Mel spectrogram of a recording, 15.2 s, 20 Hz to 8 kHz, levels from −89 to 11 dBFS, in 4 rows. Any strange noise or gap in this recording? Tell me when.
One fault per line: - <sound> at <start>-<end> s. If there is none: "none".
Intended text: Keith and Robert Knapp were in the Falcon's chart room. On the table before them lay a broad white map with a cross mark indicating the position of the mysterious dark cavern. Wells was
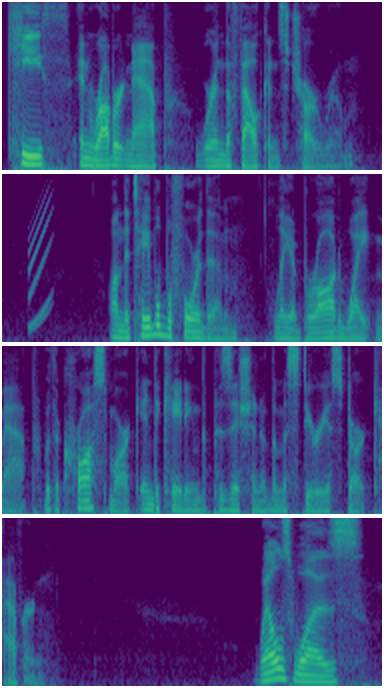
- chirp at 4.0-4.3 s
